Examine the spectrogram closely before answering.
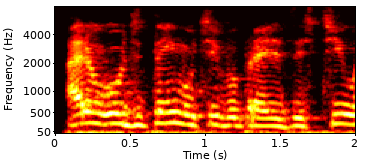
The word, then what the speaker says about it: Iron Gold: só para um disclaimer eu sei que a pronúncia correta é Iron Gold eu só gosto às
